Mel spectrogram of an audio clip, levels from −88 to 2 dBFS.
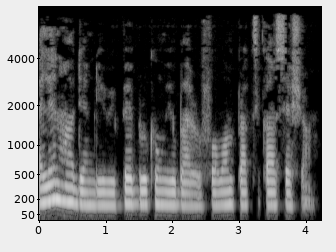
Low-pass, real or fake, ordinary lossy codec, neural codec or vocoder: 7.2 kHz; real; MP3, 32 kbps; none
